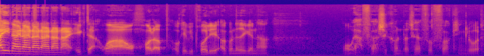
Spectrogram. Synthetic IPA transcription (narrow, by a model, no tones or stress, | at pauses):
ɑ̈ɪnɑ̈ɪnɑ̈ɪ̰nɑ̈ɪnɑ̈ɪnɑ̈ɪ̰nɑ̈ɪ̰ʔe̝ɡ̥əd̥æwɑʊhɒ̽l̰ɒ̽b̥ʔoʊkʰeʋipʰʁœːʊɐliːʔɒɡ̥ɔ̽ːne̝ð̞̰ˠiɡ̥enhæɐ | woihɑ̈fɶɐse̥kʰɔ̽n̰d̥ɐt͡sʰe̝æfɔ̰̽fɒkʰeŋlṵɐ̰d̥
